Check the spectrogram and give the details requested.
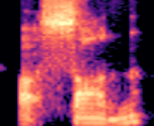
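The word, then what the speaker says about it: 山: Okay, shan is the Chinese way to pronounce it. San would be the Korean way.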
